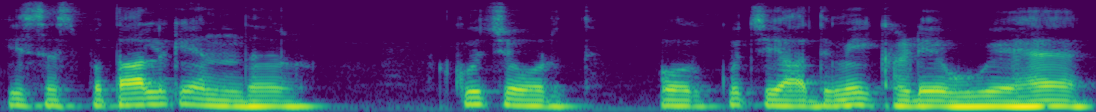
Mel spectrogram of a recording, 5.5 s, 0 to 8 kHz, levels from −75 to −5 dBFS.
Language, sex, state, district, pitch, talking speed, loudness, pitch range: Hindi, male, Uttar Pradesh, Saharanpur, 110 Hz, 130 wpm, -17 LUFS, 100-120 Hz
